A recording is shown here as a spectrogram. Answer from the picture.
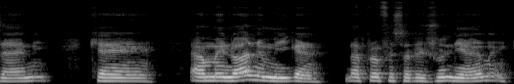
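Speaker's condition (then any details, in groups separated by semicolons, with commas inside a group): Amyotrophic lateral sclerosis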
